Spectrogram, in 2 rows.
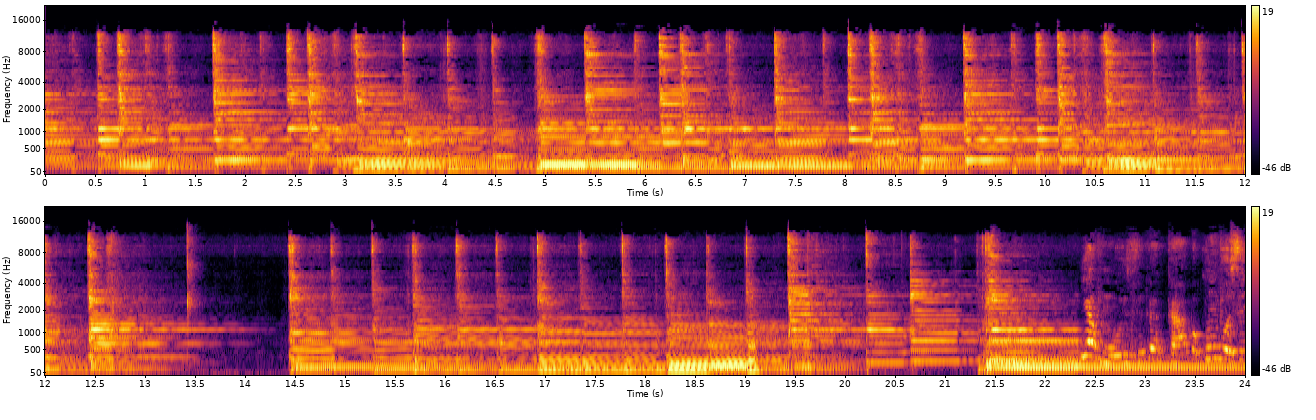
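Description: Nylon-string silent guitar played through the ending of a song: strummed chords with bass runs, finishing on a D and a D7. The sound dies away briefly about halfway through, then the playing picks up again.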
